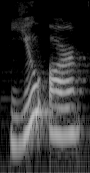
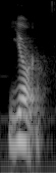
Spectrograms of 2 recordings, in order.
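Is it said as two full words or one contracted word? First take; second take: two words; contracted. First: Two separate full words are said. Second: One short contracted syllable is said.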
